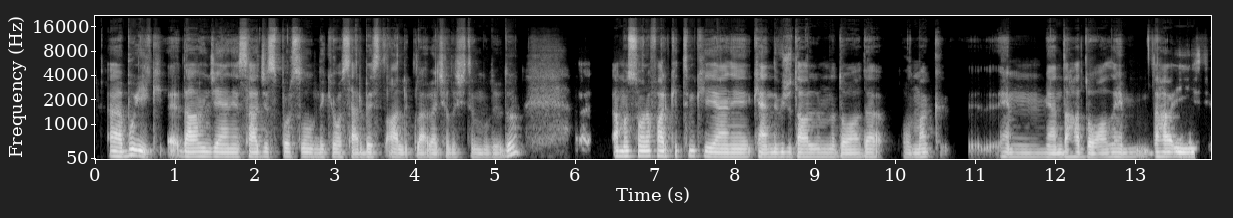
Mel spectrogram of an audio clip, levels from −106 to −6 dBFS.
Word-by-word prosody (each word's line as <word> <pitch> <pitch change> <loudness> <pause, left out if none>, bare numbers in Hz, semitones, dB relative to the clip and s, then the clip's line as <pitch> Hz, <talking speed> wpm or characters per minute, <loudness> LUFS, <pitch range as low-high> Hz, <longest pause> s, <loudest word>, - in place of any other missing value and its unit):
Aaa, 120 -1 +3
bu 155 -1 +5
ilk, 135 - +1
eee, - - -2
daha 115 0 +5
önce, 115 0 +1
yani, 110 -1 +1
sadece 110 +1 +1
spor 110 +1 0
salonundaki 105 -2 -2
o 105 - -1
serbest 100 +1 -1
ağırlıklarla 100 -1 -1
çalıştığım 100 0 -5
oluyordu. 125 - -3 1.1
E - - +3
ama 125 0 +4
sonra 130 0 +5
fark 130 -1 +1
ettim 130 0 -3
ki, 130 -1 -4
yani, 105 -2 +2
kendi 105 0 +1
vücut 110 0 -3
ağırlığımla 105 0 0
doğada 100 +1 0 0.2
olmak, 105 +3 -4
ııı, 375 - -18
hem, 100 -2 -6
yani, 100 0 0
daha 105 +1 -1
doğal 100 +2 +1
hem 105 0 -4
daha 110 -1 +3
iyi 110 -1 +5
hisse 110 - -5
105 Hz, 155 wpm, -23 LUFS, 100-115 Hz, 1.1 s, bu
